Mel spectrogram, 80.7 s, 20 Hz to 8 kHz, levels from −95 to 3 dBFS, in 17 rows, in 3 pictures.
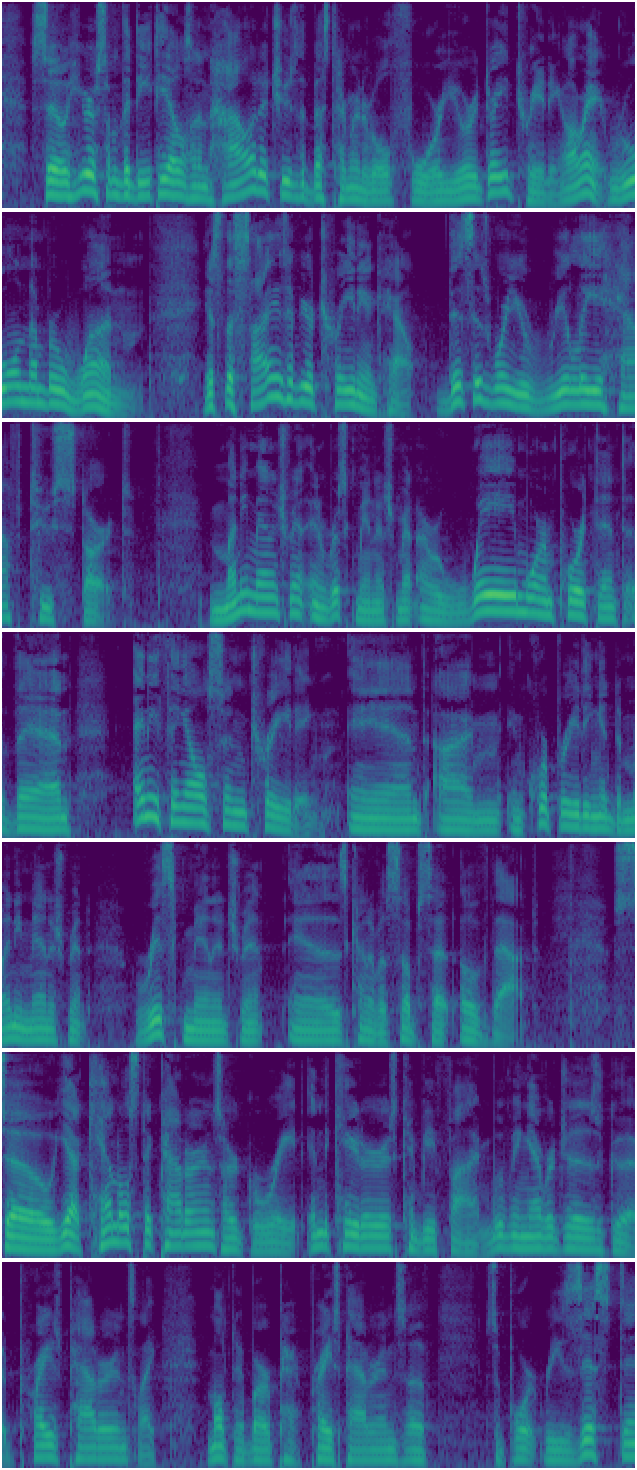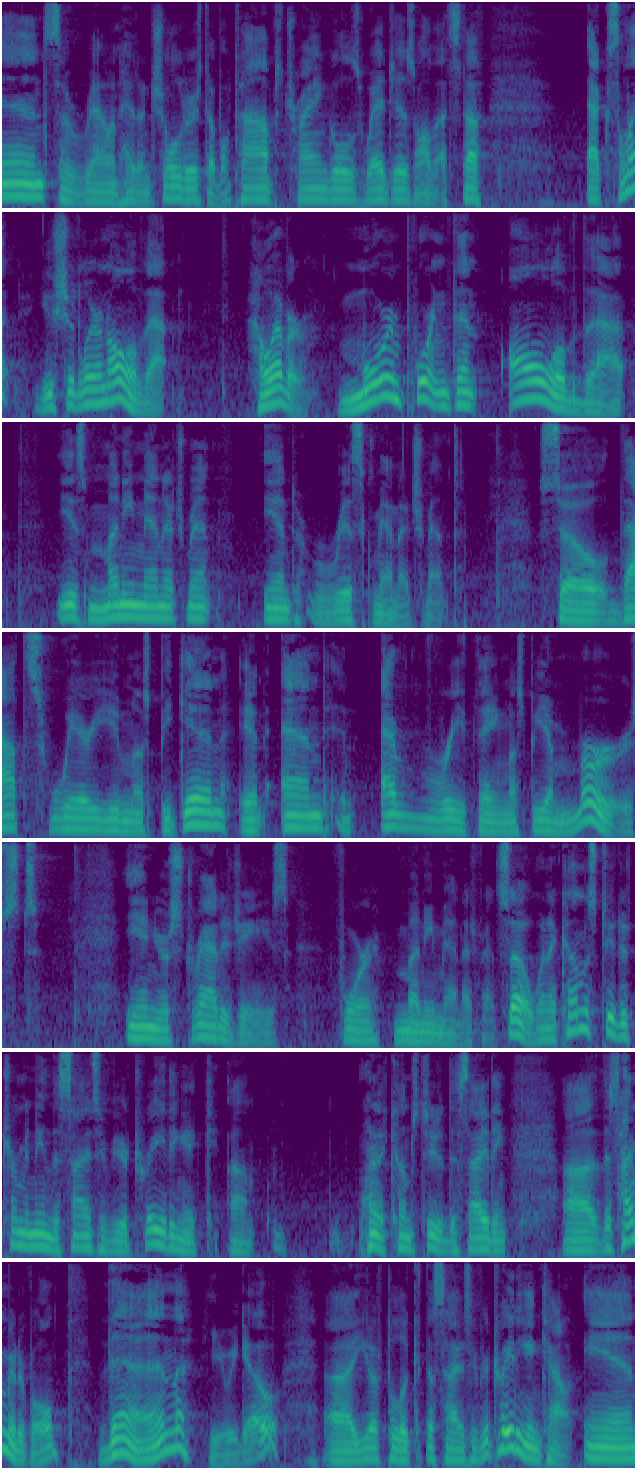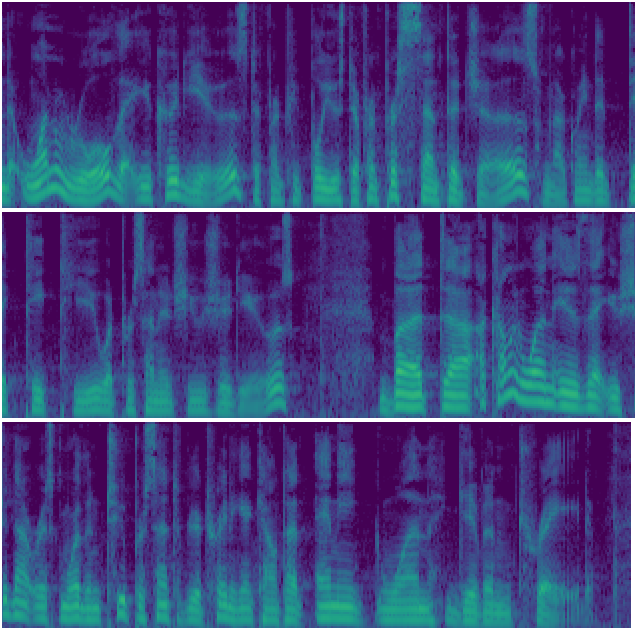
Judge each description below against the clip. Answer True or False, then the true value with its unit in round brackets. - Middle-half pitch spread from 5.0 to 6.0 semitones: True (5.3 semitones)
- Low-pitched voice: True (115 Hz)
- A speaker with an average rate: True (170 wpm)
